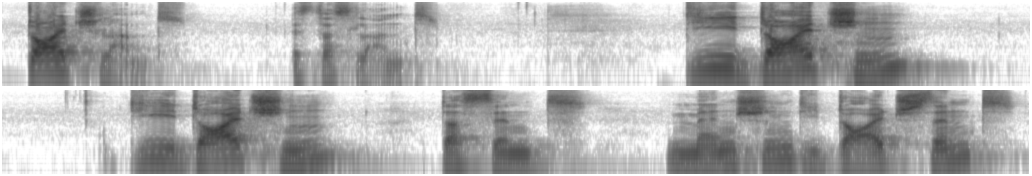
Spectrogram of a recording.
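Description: A man teaching a slow classroom language lesson to a group of students, repeating each word and phrase clearly for learners. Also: medium pitch. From half German, half British. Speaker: German teacher.

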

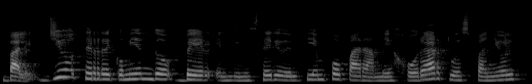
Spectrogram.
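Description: A woman's voice: mid-range voice, moderate pace, darkish tone. A young woman from southern Spain who uses a neutral standard accent and teaches Spanish on a live stream, talking to viewers and reading out their chat messages. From Andalusia, Spain. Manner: chatty, asks viewers questions and reads out chat. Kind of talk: live-stream language lesson.

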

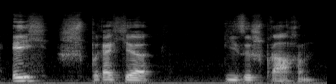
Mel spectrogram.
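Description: A man teaching German in a live online lesson, encouraging and clearly articulated. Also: lowish voice, sing-song, drawn-out words, fairly bright tone.

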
